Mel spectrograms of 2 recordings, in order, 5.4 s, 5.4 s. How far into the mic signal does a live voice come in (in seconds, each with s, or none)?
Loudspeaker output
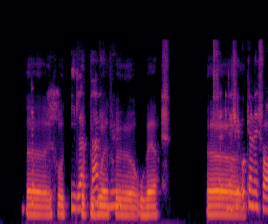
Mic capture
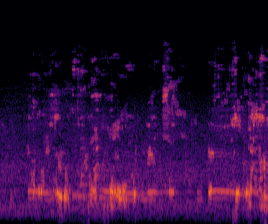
none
